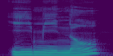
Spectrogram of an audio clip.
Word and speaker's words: imminent: Souvenez-vous, on ne va pas prononcer les deux M. On va le prononcer comme imminent, éminent A, imminent B.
